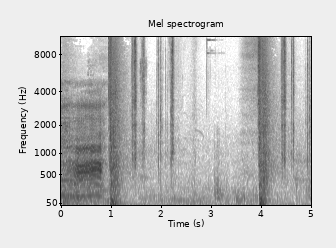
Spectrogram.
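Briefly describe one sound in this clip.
A heavy machine gun fires.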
